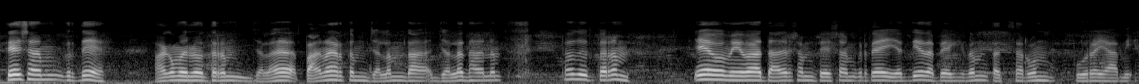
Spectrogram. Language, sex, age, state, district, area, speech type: Sanskrit, male, 18-30, Karnataka, Tumkur, urban, spontaneous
